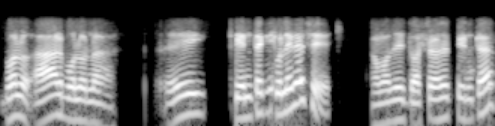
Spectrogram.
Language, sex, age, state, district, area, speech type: Bengali, male, 30-45, West Bengal, Kolkata, urban, conversation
